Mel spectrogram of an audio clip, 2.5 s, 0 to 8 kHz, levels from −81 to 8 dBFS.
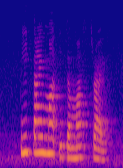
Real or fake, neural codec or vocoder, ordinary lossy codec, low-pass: real; none; none; none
